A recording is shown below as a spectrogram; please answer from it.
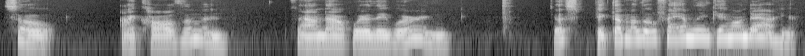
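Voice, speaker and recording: An older woman from Ohio, a retired nurse, reminiscing slowly and laughing often in an oral history interview. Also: medium pitch, creaky, dark tone. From Cincinnati, Ohio.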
